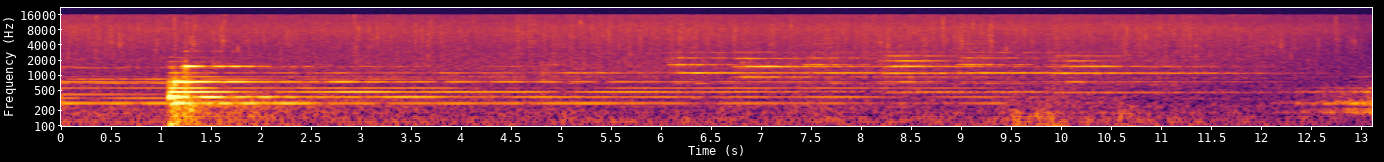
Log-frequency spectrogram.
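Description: Soft, slow solo piano: a chord struck about a second in and left to ring and fade, then quiet high notes played sparsely over it.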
